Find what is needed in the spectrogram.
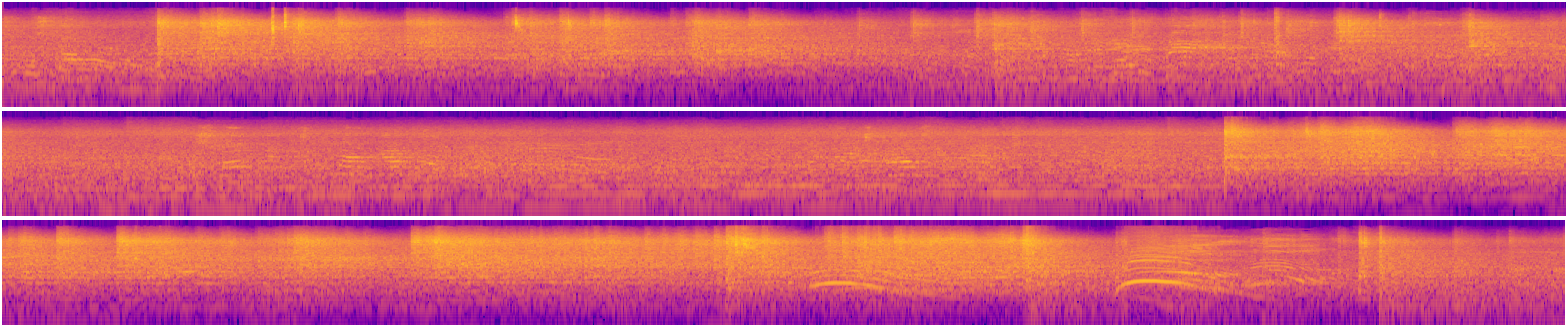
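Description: Busy arena sound of a combat-robot fight heard from the stands: crowd voices and shouts mixed with scattered knocks and clanks of metal impacts.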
